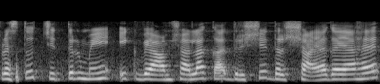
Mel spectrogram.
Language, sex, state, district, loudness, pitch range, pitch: Hindi, female, Bihar, Lakhisarai, -17 LUFS, 235-270 Hz, 250 Hz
